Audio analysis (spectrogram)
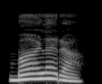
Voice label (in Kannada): "ಬೋಳರೆ", Kannada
